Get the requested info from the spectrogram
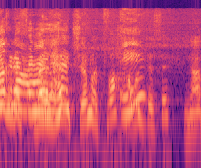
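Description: Women talking in Egyptian Arabic, with a brief pause near the end.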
